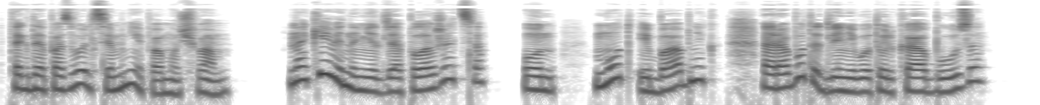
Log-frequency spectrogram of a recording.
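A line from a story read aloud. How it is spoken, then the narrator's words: Calm. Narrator (Russian): сказала спокойно Элис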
